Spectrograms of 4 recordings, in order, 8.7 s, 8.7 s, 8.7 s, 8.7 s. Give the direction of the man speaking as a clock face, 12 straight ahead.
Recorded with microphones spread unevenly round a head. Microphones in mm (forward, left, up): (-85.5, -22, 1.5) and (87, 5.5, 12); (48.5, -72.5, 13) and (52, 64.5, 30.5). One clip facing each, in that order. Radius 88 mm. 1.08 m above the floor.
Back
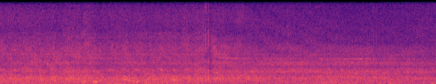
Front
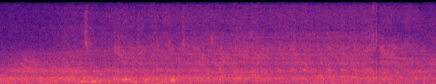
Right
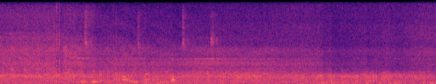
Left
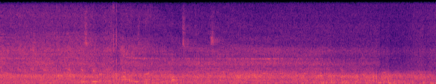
1 o'clock.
